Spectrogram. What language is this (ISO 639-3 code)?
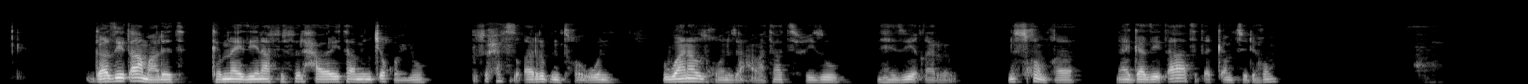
tir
